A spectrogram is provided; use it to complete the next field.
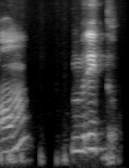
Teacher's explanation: আপনি যখন বলছেন অমৃত তখন ম 2 বার আসছে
